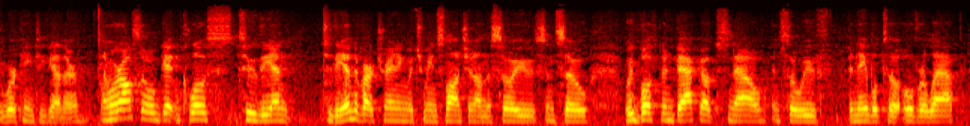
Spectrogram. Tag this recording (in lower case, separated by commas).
speech, inside a small room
